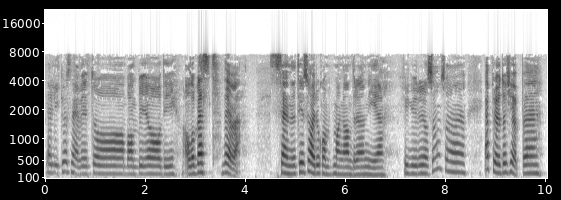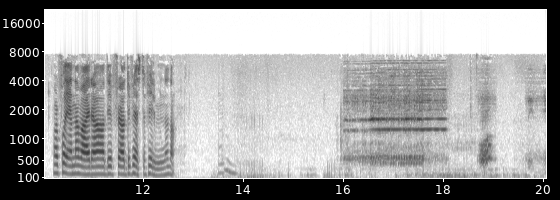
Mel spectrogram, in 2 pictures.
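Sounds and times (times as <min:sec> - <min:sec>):
speech: 0:00.0 - 0:04.0, 0:04.6 - 0:12.8
novelty telephone ringing: 0:16.0 - 0:19.1.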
